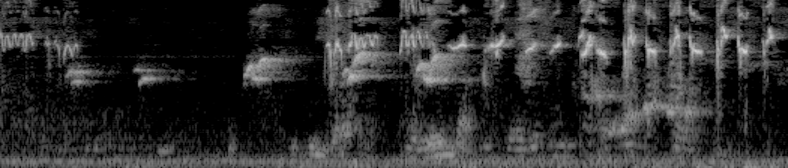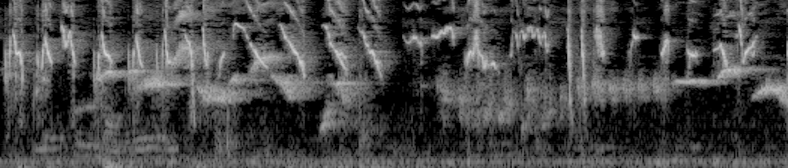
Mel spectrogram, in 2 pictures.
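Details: Canary giving a long, energetic song: a few soft opening chirps build into a dense stream of rapid high trills and twittering notes.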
